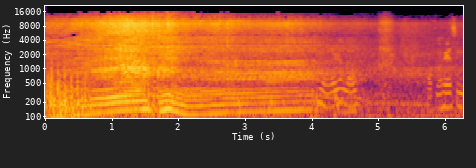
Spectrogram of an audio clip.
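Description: Honda Fan 125's single-cylinder pushrod engine revving up as the motorcycle accelerates away, its pitch climbing and briefly dipping about two seconds in. It then holds a steady note as it fades into the distance.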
